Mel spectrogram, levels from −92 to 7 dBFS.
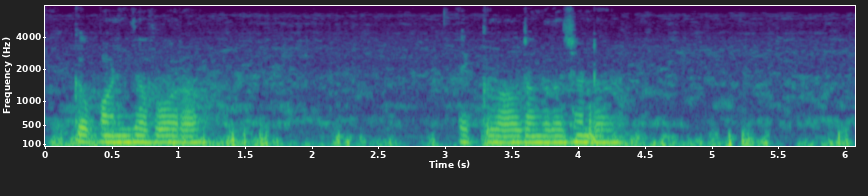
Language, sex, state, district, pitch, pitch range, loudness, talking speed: Punjabi, male, Punjab, Kapurthala, 135 Hz, 130-140 Hz, -16 LUFS, 100 wpm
